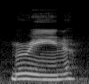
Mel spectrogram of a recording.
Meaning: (adjective) Belonging to or characteristic of the sea; existing or found in the sea; formed or produced by the sea
- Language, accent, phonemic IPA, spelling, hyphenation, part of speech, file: English, US, /məˈɹiːn/, marine, ma‧rine, adjective / noun / verb, En-us-marine.ogg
